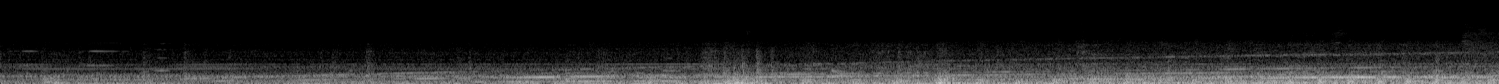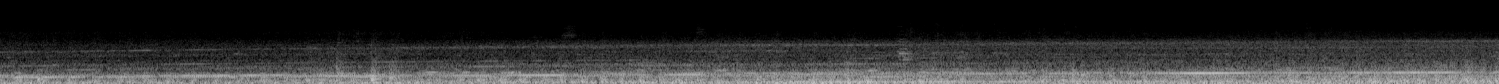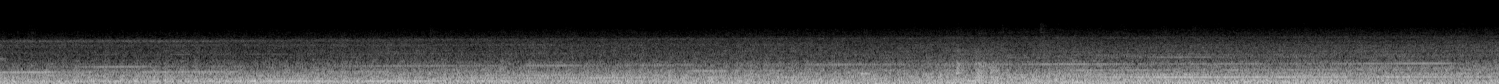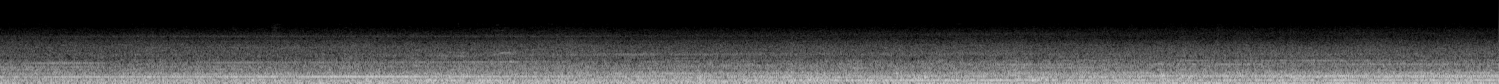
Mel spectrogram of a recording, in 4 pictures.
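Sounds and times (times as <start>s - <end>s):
wheel and track rumble: 0.0s - 59.9s.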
